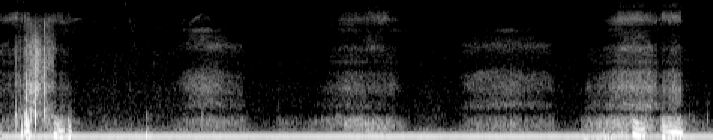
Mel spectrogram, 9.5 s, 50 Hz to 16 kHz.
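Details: A young male Maine Coon cat, about 6 months old in December 2021, snores in slow, breathy, rasping pulses, roughly one every two seconds.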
